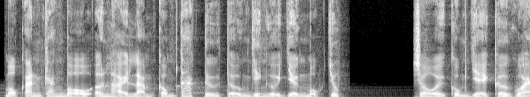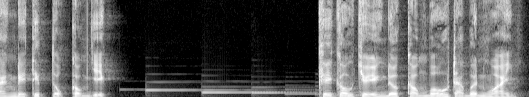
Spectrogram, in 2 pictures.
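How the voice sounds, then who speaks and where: A man, narrating a ghost story in a steady, measured way. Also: fairly low pitch.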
